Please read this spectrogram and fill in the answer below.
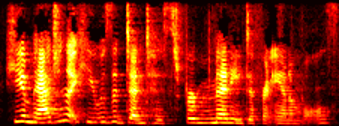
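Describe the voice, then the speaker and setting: A woman reading a children's picture book aloud as a storyteller, in an expressive, sing-song manner aimed at young children. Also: sits high, fairly quick. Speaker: storyteller in character as the Tooth Fairy.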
